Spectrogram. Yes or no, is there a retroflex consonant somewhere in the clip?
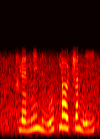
yes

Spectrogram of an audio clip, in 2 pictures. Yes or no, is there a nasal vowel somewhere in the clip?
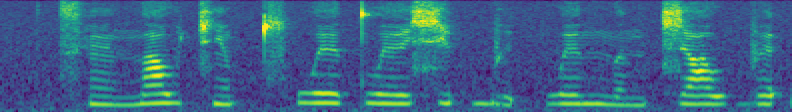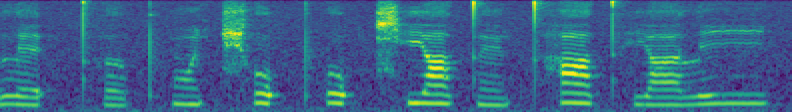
yes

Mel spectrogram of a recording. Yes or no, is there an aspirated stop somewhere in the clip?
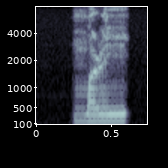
no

